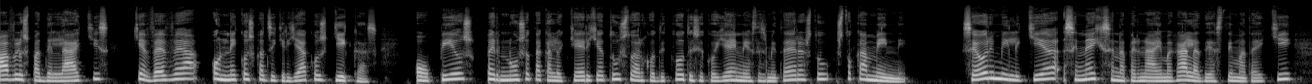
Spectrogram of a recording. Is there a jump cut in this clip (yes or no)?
no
